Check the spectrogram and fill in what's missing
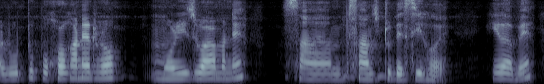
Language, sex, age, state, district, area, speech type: Assamese, female, 30-45, Assam, Charaideo, urban, spontaneous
